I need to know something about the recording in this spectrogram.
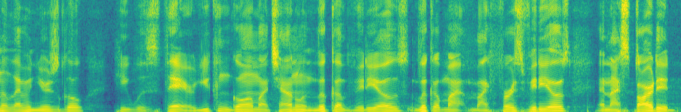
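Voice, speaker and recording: A young man from Southern California hosting a casual podcast chat, animated and cursing freely. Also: mid-range voice, big-room sound. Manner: animated, swearing, laughing often. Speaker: podcast host.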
